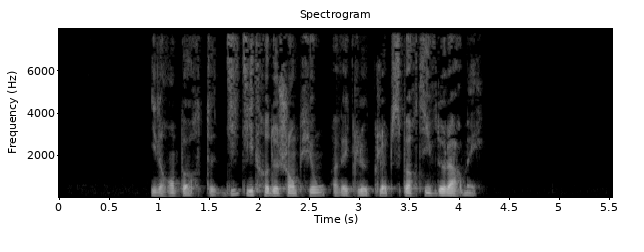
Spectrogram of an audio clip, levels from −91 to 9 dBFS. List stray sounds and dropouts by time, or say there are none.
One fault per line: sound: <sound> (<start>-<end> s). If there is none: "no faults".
no faults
